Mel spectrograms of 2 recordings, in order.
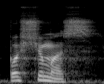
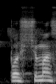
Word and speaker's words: posthumous: ये 2 सिलेबल का वर्ड होता है। अगर इसको तोड़ते हैं तो नोविस, इसे नोवाइस पढ़ा नहीं जाता है। फिर हम लोग का 20 नंबर पर आता है जो वर्ड, वो है पोस्टमस, जिसका स्पेलिंग होता है POSTHUMOUS। यहाँ TH को साइलेंट किया जाता है, जो TH लेटर है उसको साइलेंट किया जाता है, जिससे हम लोग को पोस्टमस पढ़ा जाता है, जिसका मतलब होता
